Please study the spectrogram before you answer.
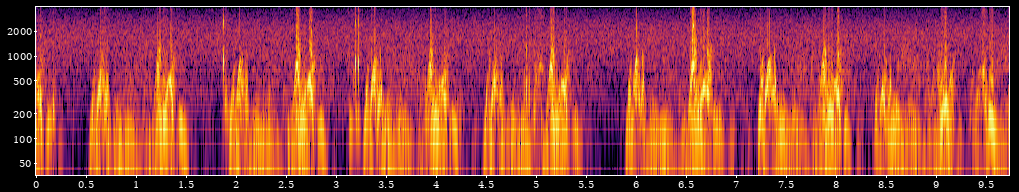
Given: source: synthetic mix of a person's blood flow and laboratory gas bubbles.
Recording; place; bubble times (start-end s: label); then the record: Doppler ultrasound of blood flow; precordium
0.14-0.22 s: bubbles
0.65-0.73 s: bubbles
1.85-1.97 s: bubbles
3.10-3.28 s: bubbles
4.86-5.09 s: bubbles
9.44-9.54 s: bubbles
From the record:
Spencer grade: 2 (many but less than half of the cardiac periods contain bubble signals, singularly or in groups); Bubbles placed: anywhere in the cardiac cycle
